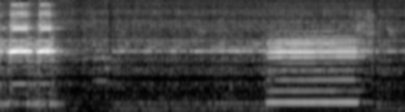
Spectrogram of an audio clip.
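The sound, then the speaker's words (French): A car horn honks in short bursts in a street scene of a Fritz Lang film: two quick toots, a sustained blare lasting about a second, then silence. The tone is loud, with steady harmonic pitch over faint background noise. “Fritz Lang réintroduit l'idée du danger sur un klaxon.”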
